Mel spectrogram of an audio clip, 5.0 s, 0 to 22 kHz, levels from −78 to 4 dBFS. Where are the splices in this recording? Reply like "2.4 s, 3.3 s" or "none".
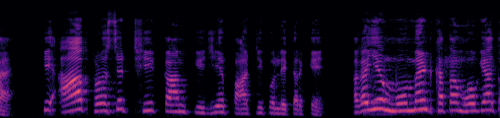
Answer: none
